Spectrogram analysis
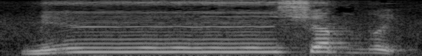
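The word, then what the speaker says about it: مِنْ شَرِّ: So you see how I pronounce it here? Min Sharri. So you have to do the Ghunna for 2 seconds.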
